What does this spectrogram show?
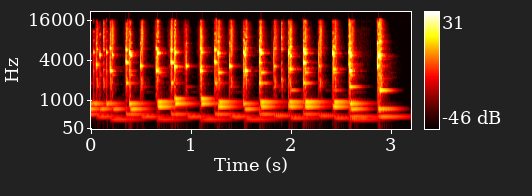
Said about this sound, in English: Oh, wait, that's my doorbell again.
